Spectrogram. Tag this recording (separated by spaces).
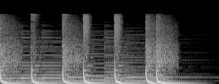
techno loop flstudio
